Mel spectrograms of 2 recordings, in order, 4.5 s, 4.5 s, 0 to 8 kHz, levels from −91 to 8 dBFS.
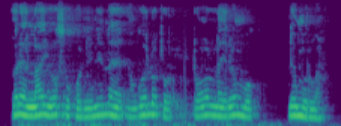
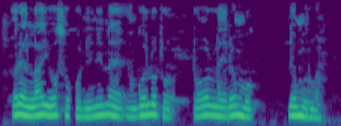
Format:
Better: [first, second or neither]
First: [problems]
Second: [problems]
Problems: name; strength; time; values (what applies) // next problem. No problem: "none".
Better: second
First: noise reduction (neural mask model DeepFilterNet 3)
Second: none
